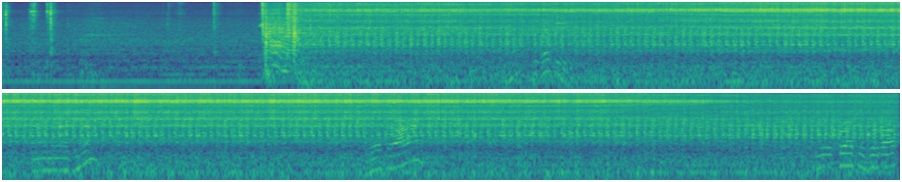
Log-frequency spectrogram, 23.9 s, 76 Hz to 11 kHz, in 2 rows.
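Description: Engine cranking and catching after a quiet stretch, then settling into a loud, steady idle a little over 600 RPM that runs on continuously with a mechanical hum and faint knocking, and a person talking nearby.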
